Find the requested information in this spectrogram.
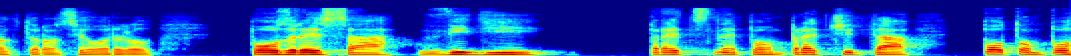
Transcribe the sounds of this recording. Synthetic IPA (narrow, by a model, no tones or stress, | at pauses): ɔk̚t̪ɔɾɔmsiɦɔʋɔɾiil | pɔzɾɪɛsaʋiɟiː | pɾɛt̪snɛpɔɦɔmpɾɛt̪̚t͡ʃiːt̪a | pɔt̪ɔmpɔ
